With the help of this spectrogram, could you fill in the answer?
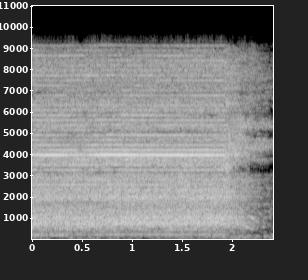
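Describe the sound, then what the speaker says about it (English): A heat gun set around 450 to 550 degrees blows hot air onto an aluminum dent at an Aluspot repair station, a steady close whooshing roar with a faint whine that tapers off at the end, with no talking. "So the heat gun, we're going to go to 450, 550 degrees. We're going to heat up the dent while we're pulling."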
